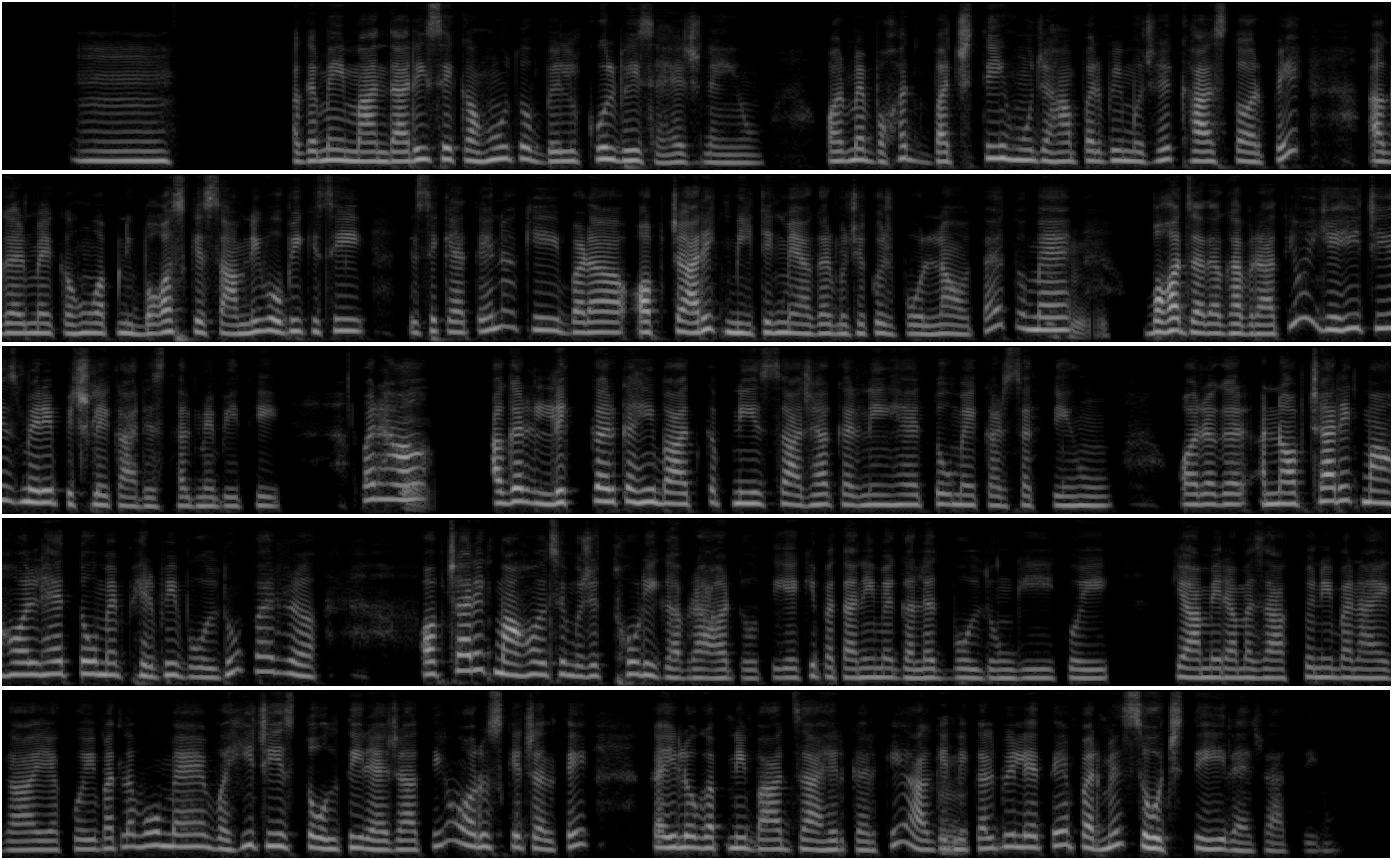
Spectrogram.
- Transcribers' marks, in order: in English: "बॉस"
- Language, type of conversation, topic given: Hindi, advice, मैं सहकर्मियों और प्रबंधकों के सामने अधिक प्रभावी कैसे दिखूँ?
